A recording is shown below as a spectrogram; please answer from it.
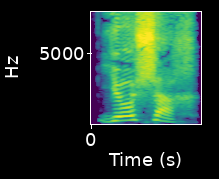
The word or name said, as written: yoxaj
